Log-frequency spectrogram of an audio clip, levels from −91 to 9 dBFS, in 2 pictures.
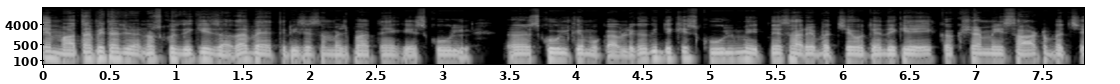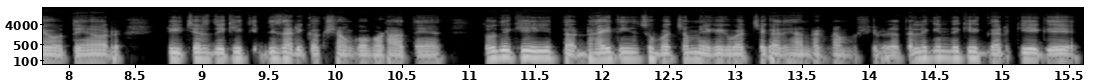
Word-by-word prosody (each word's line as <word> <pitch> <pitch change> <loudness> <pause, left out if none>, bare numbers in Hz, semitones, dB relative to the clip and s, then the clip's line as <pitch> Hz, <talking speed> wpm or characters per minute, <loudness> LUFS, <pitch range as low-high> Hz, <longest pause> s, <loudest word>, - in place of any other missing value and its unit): के 135 - +5
माता-पिता 120 +4 +4
जो 115 -2 +3
है 105 - +2
ना - - +1
उसको 115 +2 +1
देखिए 105 +3 +3
ज़्यादा 95 +2 +3
बेहतरी 95 -2 +1
से 100 - 0
समझ 95 -1 -1
पाते 95 -1 0
हैं 90 -1 0
कि 85 - +1
स्कूल 95 +1 0 0.4
अ, 105 +1 +4
स्कूल 115 +2 +2
के 110 - +1
मुकाबले। 85 -3 0
क्योंकि 115 +5 +2
देखिए, 125 0 0
स्कूल 115 -2 0
में 120 -1 +3
इतने 110 +1 0
सारे 105 -2 +3
बच्चे 100 +1 +1
होते 95 0 +2
हैं 95 - +1
देखिए, 100 0 +3
1 100 - -5
कक्षा 110 +3 0
में 105 - +1
ही 100 - +1
60 100 0 +1
बच्चे 95 0 -1
होते 95 -1 0
हैं 95 - 0
और 100 0 -1 0.3
टीचर्स 120 0 0
देखिए 110 +2 0
कितनी 125 +1 -4
सारी 115 -5 +1
कक्षाओं 95 0 -5
को 95 -1 -2
पढ़ाते 90 -2 -3
हैं। 90 +1 -4 0.3
तो 130 +2 +2
देखिए 145 0 +3
ये 135 0 +3
त 100 - +2
ढाई, 115 +4 +1
300 120 +1 -2
बच्चों 110 +1 -2
में 115 -2 0
1-1 100 +1 -1
बच्चे 100 +5 -2
का 100 - 0
ध्यान 95 0 -4
रखना 90 0 -6
मुश्किल 90 -1 -12
हो - - -4
जाता 80 - -4
है। 120 - -1
लेकिन 130 +1 -1
देखिए 130 0 0
घर 100 -2 -4
के 115 -1 +1
गे 100 0 0
105 Hz, 260 wpm, -21 LUFS, 95-120 Hz, 0.4 s, के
